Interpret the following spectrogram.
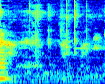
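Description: Faint scattered clicks and ticks of a loom hook working rubber bands over the plastic pegs of a bracelet loom.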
